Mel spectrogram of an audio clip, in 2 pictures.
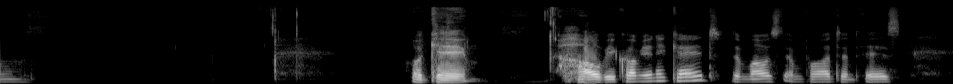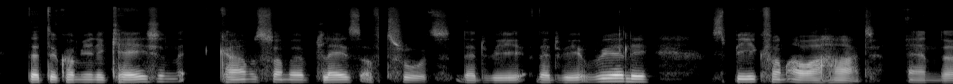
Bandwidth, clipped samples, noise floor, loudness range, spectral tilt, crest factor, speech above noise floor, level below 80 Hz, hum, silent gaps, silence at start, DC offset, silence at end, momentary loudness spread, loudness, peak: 15.5 kHz; under 0.1%; -72 dBFS; 6 LU; -5.5 dB/octave; 20 dB; 50 dB; -74 dBFS; none; none; 0 s; under 0.1%; 0 s; 20 LU; -23 LUFS; -4 dBFS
